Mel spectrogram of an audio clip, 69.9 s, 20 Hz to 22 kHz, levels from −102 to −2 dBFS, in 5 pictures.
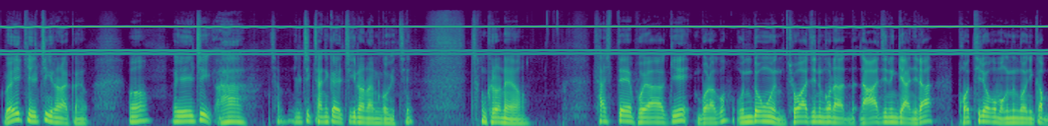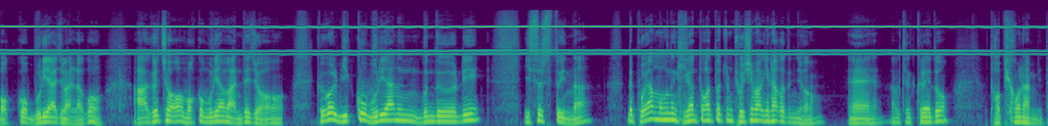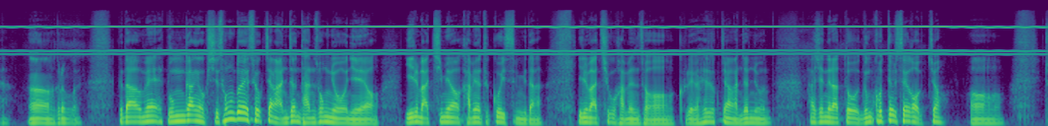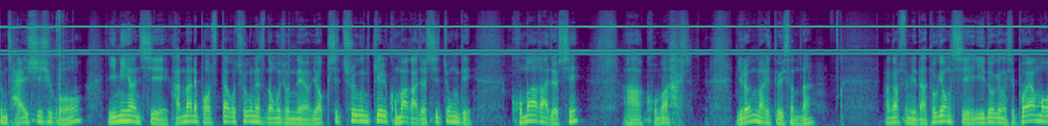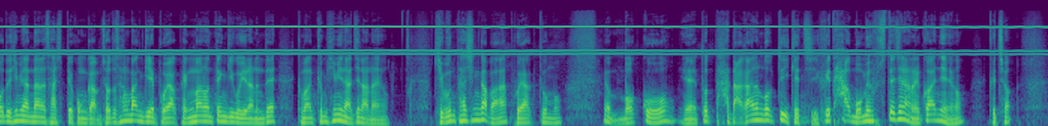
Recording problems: high-pitched whine; loud; throughout; 10 kHz, 6 dB below the speech

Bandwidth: 16 kHz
